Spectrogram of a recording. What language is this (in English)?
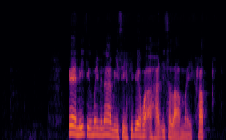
Thai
